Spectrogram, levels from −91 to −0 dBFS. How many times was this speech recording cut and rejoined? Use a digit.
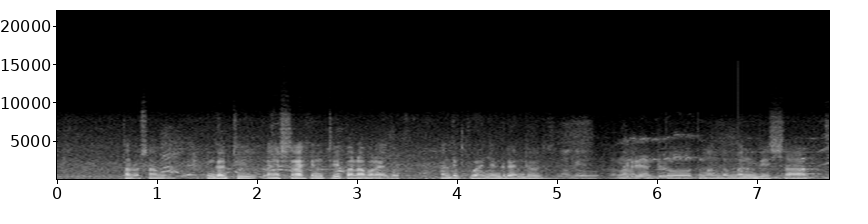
1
